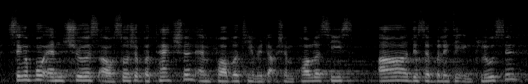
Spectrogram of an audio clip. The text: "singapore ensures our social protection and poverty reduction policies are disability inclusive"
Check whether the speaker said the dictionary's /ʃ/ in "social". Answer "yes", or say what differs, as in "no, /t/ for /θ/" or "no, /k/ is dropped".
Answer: yes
